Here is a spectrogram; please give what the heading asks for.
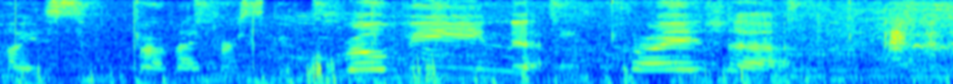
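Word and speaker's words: Rovinj: Rovin, Croatia. It's right? Spelled with a V and a J, but really you don't pronounce those syllables.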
